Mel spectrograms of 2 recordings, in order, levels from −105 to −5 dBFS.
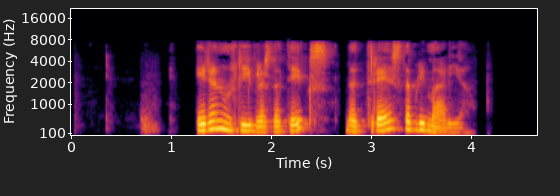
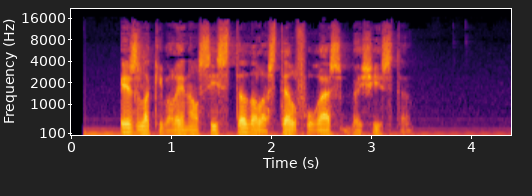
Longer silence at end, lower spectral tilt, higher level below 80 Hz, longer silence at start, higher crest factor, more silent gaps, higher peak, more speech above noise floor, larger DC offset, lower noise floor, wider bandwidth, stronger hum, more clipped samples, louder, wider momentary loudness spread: second, 0.7 s vs 1 s; first, -5.5 dB/octave vs -3 dB/octave; second, -62 dBFS vs -44 dBFS; first, 0.7 s vs 0.15 s; about the same, 18 dB vs 22 dB; first, 1.17-1.23 s, 2.71-2.75 s vs none; second, -4 dBFS vs 0 dBFS; first, 39 dB vs 30 dB; neither; first, -59 dBFS vs -50 dBFS; second, 7.8 kHz vs 15.5 kHz; second, none vs 60 Hz at -45 dBFS; neither; about the same, -21 LUFS vs -19 LUFS; first, 11 LU vs 6 LU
